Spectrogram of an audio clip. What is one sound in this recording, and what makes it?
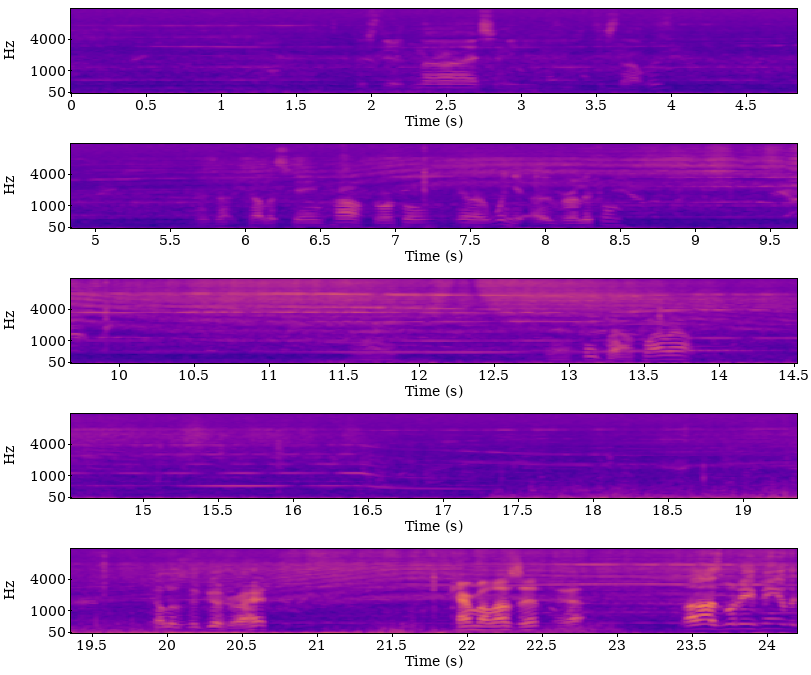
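A small propeller plane's engine drones overhead, its pitch rising and falling as it passes.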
